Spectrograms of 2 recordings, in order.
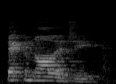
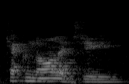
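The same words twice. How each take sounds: First: "technology" with an unaspirated retroflex t; Indian retroflex t. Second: "technology" with a soft alveolar, aspirated t, slow; aspirated Western t. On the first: Trainer shows Indian "technology", retroflex t. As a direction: Indian "technology", hard curled t. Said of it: "we Indian". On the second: Trainer demos the Western t in "technology". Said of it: "like American or Britishers". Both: Shown as a demonstration.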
